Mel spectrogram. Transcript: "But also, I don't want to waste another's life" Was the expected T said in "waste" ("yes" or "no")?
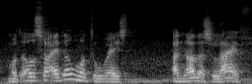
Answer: yes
